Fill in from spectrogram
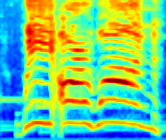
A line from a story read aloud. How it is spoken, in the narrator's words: they shouted all together in unison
